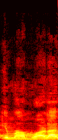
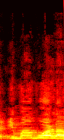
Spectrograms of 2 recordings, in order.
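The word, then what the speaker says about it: इमामबाड़ा: अच्छा, इमामवाड़ा बोलो तो इसका जो है प्रोनाउंसिएशन थोड़ी थोड़ी दहीबाड़ा जैसा लगता है, प्रोनाउंसिएशन में, उच्चारण में देखने में नहीं, दहीबाड़ा जैसा लगता है।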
